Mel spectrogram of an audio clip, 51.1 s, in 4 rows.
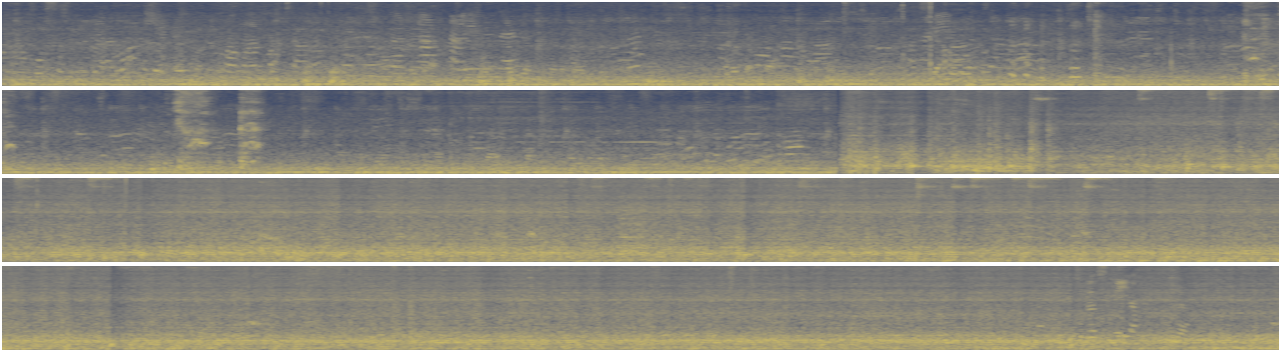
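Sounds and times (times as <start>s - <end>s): train car rumbling and rattling: 0.0s - 51.0s
train wheels rolling on rails: 19.7s - 51.0s.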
